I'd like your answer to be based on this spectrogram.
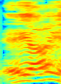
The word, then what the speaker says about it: Ai: What did he say it was? – AI. – AI. – Mm-hmm. – Okay, AI. It is.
